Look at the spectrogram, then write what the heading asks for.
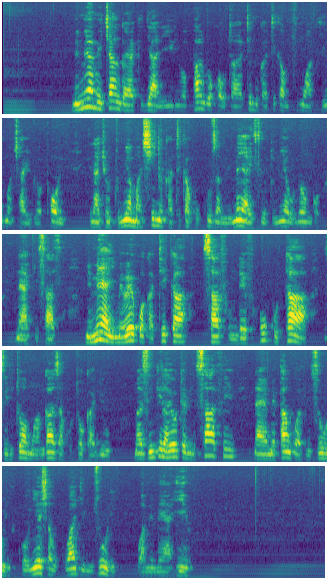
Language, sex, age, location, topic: Swahili, male, 18-24, Dar es Salaam, agriculture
